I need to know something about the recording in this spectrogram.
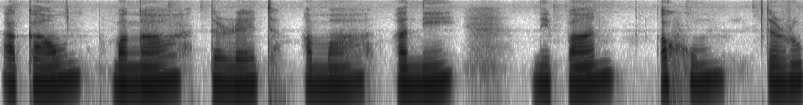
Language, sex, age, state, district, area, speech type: Manipuri, female, 18-30, Manipur, Kangpokpi, urban, read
